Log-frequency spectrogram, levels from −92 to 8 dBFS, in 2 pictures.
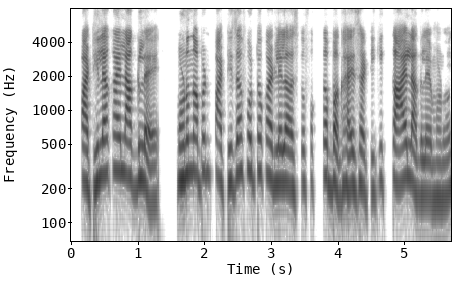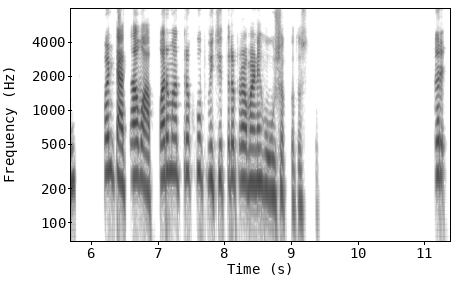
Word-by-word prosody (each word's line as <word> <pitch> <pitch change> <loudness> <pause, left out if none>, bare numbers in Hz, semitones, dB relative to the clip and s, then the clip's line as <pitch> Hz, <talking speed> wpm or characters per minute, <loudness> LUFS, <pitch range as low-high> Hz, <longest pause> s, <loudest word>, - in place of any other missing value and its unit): पाठीला 230 +4 +4
काय 290 -1 +3
लागलं 245 -4 +4
आहे, 155 +1 -1 0.3
म्हणून 255 +4 +2
आपण 280 0 +1
पाठीचा 245 +1 0
फोटो 285 -1 -3
काढलेला 225 -3 +2
असतो, 205 +1 -4
फक्त 230 +3 -8
बघायसाठी, 205 -3 0
की 235 +6 -11
काय 225 +1 +6
लागलं 185 -8 +1
आहे 175 - -2
म्हणून. 170 +5 -6 0.5
पण 290 +1 0
त्याचा 250 +1 +4
वापर 250 +5 0
मात्र 280 -1 -5
खूप 280 -4 -10
विचित्रप्रमाणे 240 -1 -3
होऊ 195 -4 -6
शकत 165 -4 -12
असतो. 145 - -18 1.8
तर 265 0 0
230 Hz, 140 wpm, -22 LUFS, 205-255 Hz, 1.8 s, काय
